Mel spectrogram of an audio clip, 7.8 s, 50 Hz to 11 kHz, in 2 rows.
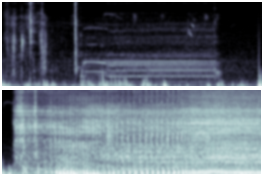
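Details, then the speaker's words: KTM Duke 200 single-cylinder engine running with a hard regular knock, roughly three per second, over a clattery top end; mechanic identifies two noises, bore noise and connecting rod/crank knock, before stripping the engine. "ఇందాక sound అయితే విన్నారు కదా, ఇంజన్లో అయితే sound అయితే వస్తుంది. మనకి రెండు సౌండ్లు అయితే వినిపిస్తున్నాయి. ఒకటి బోర్ సౌండ్ వినిపిస్తుంది, ఇంకొకటి కనెక్టింగ్ రాడ్ క్రాంక్ సౌండ్ అయితే వినిపిస్తుంది."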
